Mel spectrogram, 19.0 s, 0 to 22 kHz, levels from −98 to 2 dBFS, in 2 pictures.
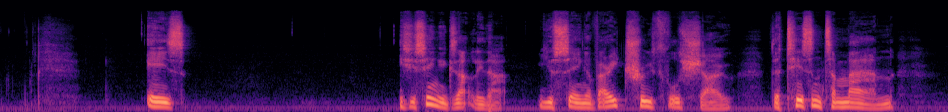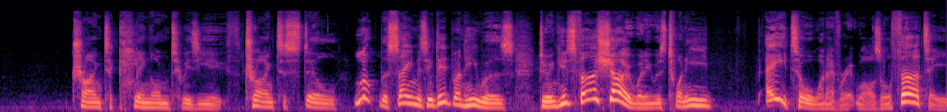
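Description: At 4.90 to 4.92 s, just after "is you're seeing exactly", lost LE Audio frames leave a gap of about 20 ms, which fits two missing 10 ms frames. The LC3 decoder, which is likely at work given the light graininess of the stream, fills the gap by repeating the last spectrum with scrambled phase signs. This produces a brief hissy smear in place of clear speech. On a spectrogram the harmonic lines break into a short block of diffuse noise, and the waveform shows a rough, incoherent patch.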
